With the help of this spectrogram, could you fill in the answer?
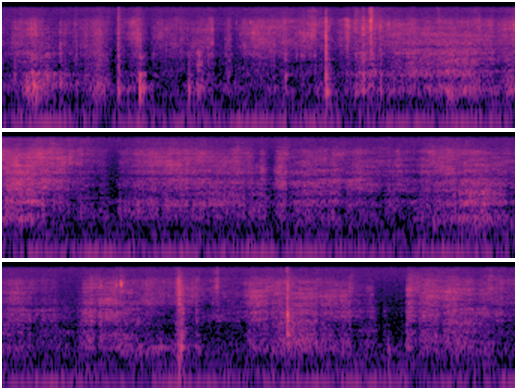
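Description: Fingertips and short nails scratch across the gold glitter-striped wrapping paper of a small, closed, hollow cardboard box with a satin bow, held in the hands. A quiet, steady scratchy crinkling runs throughout, with a few brief sharp ticks standing out above it.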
